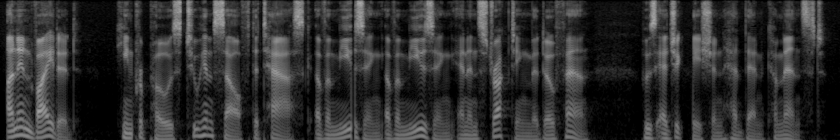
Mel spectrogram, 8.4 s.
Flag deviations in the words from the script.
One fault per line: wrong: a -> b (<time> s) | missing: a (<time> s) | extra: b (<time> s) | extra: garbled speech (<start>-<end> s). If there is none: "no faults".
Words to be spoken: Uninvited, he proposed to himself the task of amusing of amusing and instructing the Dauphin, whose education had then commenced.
no faults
